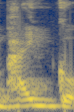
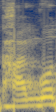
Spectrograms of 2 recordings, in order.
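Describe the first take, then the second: First: Second ভাগ্য as bhaiggo; inserted short i. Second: Said in the usual way. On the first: Shown as a demonstration. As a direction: glide a-i before gg in ভাগ্য. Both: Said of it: "রস্বইকার চলে এসেছে".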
